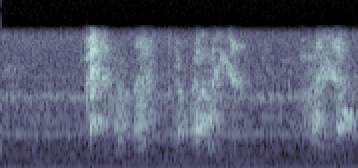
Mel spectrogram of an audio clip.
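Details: Pet Maximilian's pionus talking with its owner while waiting for a delivery: a run of raspy, speech-like chattering syllables with quick rising and falling inflections, in three clusters over about two seconds.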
